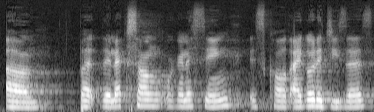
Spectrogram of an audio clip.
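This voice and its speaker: A woman's voice: mid-range voice, level tone, normal speed. A woman of about nineteen from Connecticut giving an earnest, plain personal testimony during a church service. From Connecticut, USA. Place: church sanctuary. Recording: long echo of a church hall.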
